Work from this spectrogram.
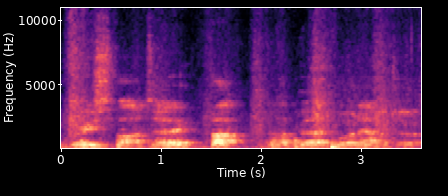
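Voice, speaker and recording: Actor as animated police inspector, echoey hall. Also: male voice, fairly low pitch, slow. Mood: wry. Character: authoritative, wry police inspector. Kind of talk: stage radio drama acting. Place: theatre stage, live performance. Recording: very echoey hall, distant mic, clear noise.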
